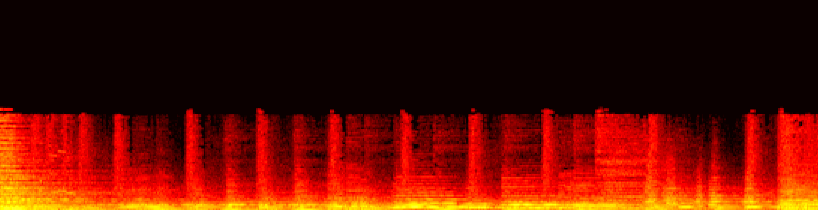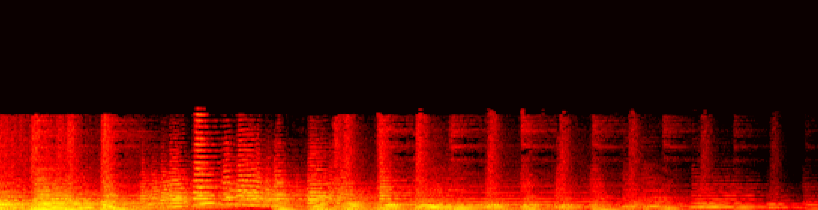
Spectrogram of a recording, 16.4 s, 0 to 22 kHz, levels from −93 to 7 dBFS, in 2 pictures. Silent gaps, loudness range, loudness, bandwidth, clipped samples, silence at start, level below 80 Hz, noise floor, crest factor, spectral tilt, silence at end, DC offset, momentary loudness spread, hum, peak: none; 8 LU; -25 LUFS; 11 kHz; under 0.1%; 0 s; -42 dBFS; -46 dBFS; 20 dB; -6 dB/octave; 0 s; under 0.1%; 16 LU; none; -4 dBFS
